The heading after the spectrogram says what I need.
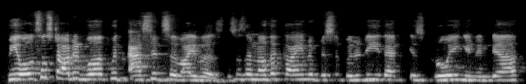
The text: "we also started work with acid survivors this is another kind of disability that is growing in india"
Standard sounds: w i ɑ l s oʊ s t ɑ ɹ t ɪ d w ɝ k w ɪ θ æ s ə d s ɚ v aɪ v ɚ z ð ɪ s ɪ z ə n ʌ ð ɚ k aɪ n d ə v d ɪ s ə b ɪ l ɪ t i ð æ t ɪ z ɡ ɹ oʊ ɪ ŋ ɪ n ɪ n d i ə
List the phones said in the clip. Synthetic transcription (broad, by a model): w i ɑ l s oʊ s t ɑ ɹ t ɪ d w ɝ k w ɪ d æ s ə d s ɚ v aɪ v ɚ z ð ɪ s ɪ z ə n ʌ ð ɚ k aɪ n d ə v d ɪ s ə b ɪ l ɪ t i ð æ t ɪ z ɡ ɹ oʊ ɪ ŋ ɪ n ɪ n d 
